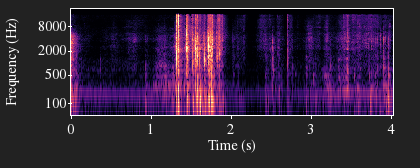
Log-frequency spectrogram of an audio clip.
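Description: A deck of Romance Angels oracle cards being shuffled by hand: a sharp tap at the start, a quick burst of card flicks about a second and a half in, then soft scattered card sounds.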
